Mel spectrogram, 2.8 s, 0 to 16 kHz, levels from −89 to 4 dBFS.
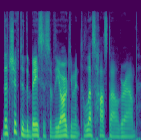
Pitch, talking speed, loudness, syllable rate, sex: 120 Hz, 235 wpm, -20 LUFS, 6.3 syllables/s, male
